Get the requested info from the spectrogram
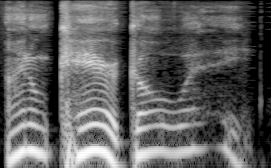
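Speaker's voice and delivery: high, drawn-out imitation of an annoyed girl; mock brush-off. Imitating the girl refusing to start over, mock brush-off. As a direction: brush them off in a high mock voice, stretching the end. Acts out her angry brush-off.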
